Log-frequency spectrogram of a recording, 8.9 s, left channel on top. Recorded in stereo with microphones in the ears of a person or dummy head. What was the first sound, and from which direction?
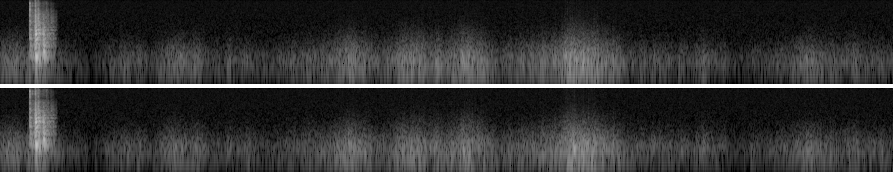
A door slam, 5° left (ahead or behind).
